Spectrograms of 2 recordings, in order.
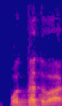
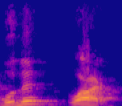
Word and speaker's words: बुधवार: दूसरा शब्द आता है जैसे कि बुद्ध द्वार। अब ये बुद्ध द्वार कोई शब्द थोड़ी ना होता है। शब्द होता है बुधवार। अगर शुद्ध उच्चारण करेंगे तो क्या करेंगे? बुधवार वार।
